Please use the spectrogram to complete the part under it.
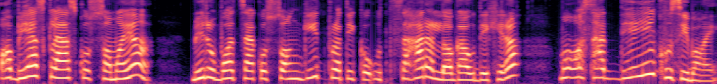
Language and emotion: Nepali, happy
